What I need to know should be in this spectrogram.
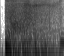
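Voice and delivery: long breathy puff; imitated explosion. Host showing a mind blown, imitated explosion puff.

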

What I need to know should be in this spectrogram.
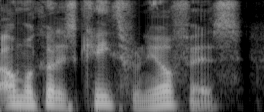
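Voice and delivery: gleeful. Retold or imitated. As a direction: sell the fan's delight at spotting Keith. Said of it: "The guy's face was glee".

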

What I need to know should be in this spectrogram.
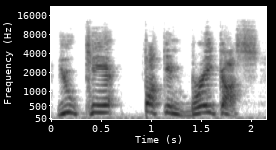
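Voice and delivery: normal talking voice

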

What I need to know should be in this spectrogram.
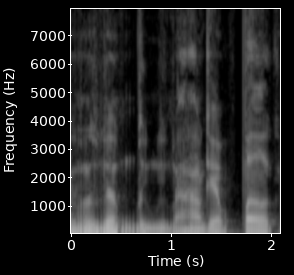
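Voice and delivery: a lightly voiced surly old man; mocking rude old man. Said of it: "he talk like this".

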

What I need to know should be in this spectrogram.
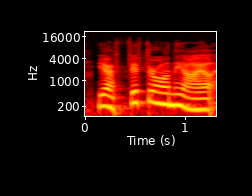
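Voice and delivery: Brooklyn accent. Real, not acted. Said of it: "That's what happens when I talk about Brooklyn".

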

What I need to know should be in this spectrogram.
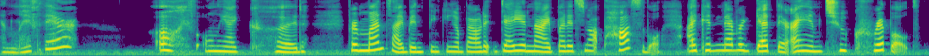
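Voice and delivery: put-on a scared young woman pouring out her fears; frightened girl.

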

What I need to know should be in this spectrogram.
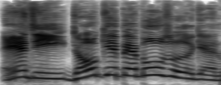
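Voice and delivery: high, loud comic scolding; urgent warning. Acted. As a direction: shout a warning to a gullible friend. Urgently warning a fooled friend.

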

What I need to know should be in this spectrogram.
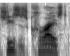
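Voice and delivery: normal talking voice

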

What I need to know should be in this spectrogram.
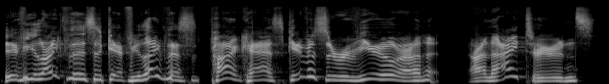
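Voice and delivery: high, slow strained comic voice; Bobcat Goldthwait impression. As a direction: squeeze it out high and drawn. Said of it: "that was my Bobcat Goldthwait".

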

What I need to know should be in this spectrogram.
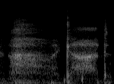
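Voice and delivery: breathy shocked whisper. Retold or imitated. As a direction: whisper it in disbelief. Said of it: "I was like".

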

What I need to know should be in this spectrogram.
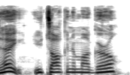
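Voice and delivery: put-on jealous boyfriend calling out a rival; jealous jock.

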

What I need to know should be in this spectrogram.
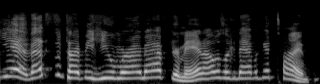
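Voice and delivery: high, fast sarcastic voice; mock sarcastic. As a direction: sneer it out in a high voice. Mocking what the chef wanted.

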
